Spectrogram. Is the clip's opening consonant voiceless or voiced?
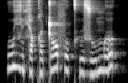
voiced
